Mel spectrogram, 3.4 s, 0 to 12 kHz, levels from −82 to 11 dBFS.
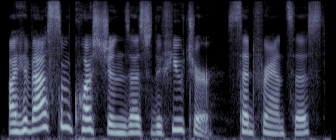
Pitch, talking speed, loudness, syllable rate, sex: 210 Hz, 195 wpm, -20 LUFS, 5.4 syllables/s, female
